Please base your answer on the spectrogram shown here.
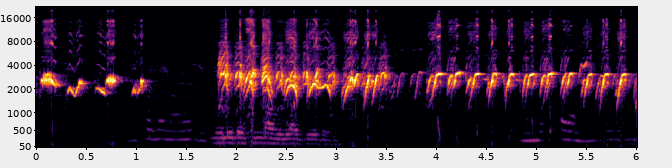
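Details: Lively green leafbird singing in a fighting style to stir up rivals, with mimicked notes of other birds: a few rich whistles, then a dense chattering run of rapid high notes, with faint low harmonic sounds underneath.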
